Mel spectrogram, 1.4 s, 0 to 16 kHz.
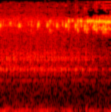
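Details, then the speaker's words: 2000 Nissan Micra K11 with air conditioning just after start-up: steady high-pitched squeal over a low idle rumble as the alternator belt slips; multimeter climbs to about 18 volts, alternator overcharging. "but you can immediately hear the belts slip in there you can also see the multimeter he's just going upwards to around 18 volts or so"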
